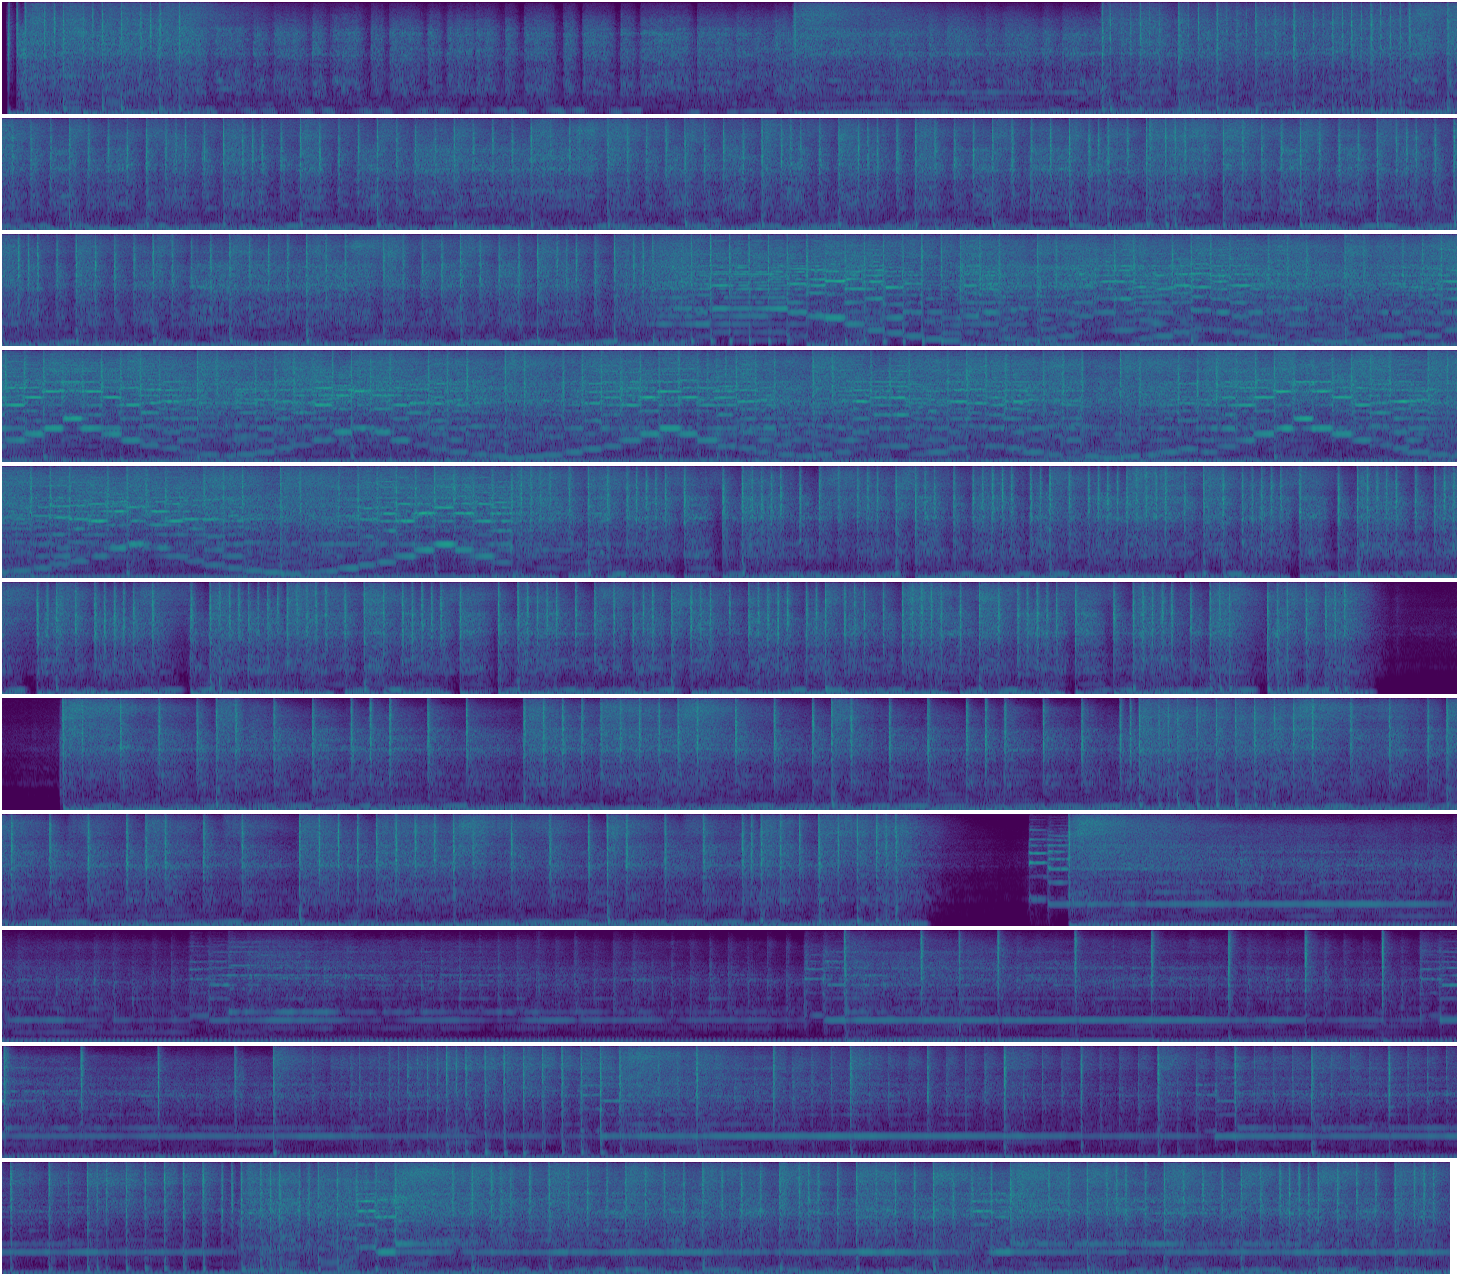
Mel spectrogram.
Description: metal | aggressive | heavy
